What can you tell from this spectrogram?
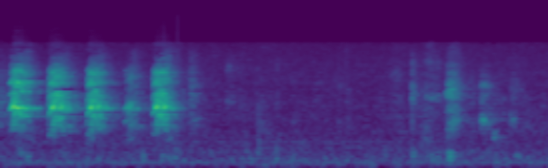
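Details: Chihuahua barking: five sharp, high yaps in quick succession over just over a second, then a pause and a few fainter, softer yaps near the end.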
